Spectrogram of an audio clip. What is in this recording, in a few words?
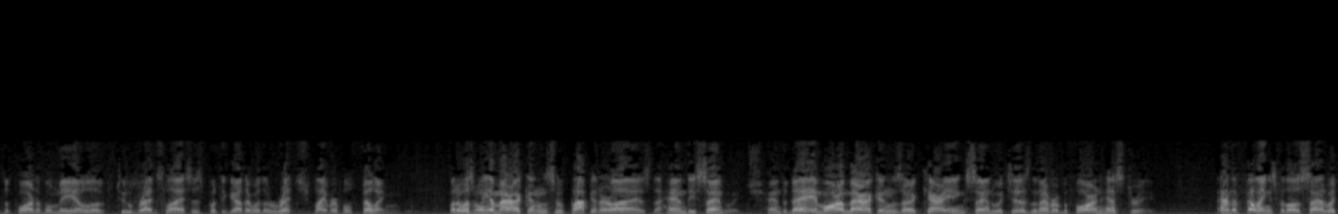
Commercial Kraft Cheese Spreads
